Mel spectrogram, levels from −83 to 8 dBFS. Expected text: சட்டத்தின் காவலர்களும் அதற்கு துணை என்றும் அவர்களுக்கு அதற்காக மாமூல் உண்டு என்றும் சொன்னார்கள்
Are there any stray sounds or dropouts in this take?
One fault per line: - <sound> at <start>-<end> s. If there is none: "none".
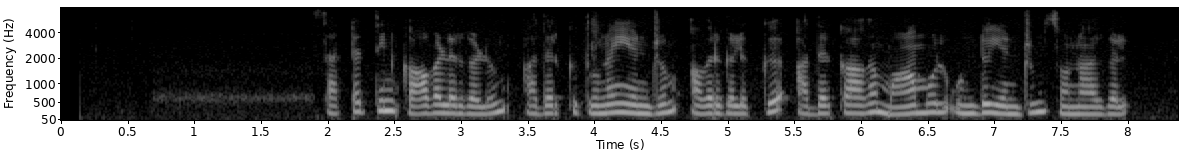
none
